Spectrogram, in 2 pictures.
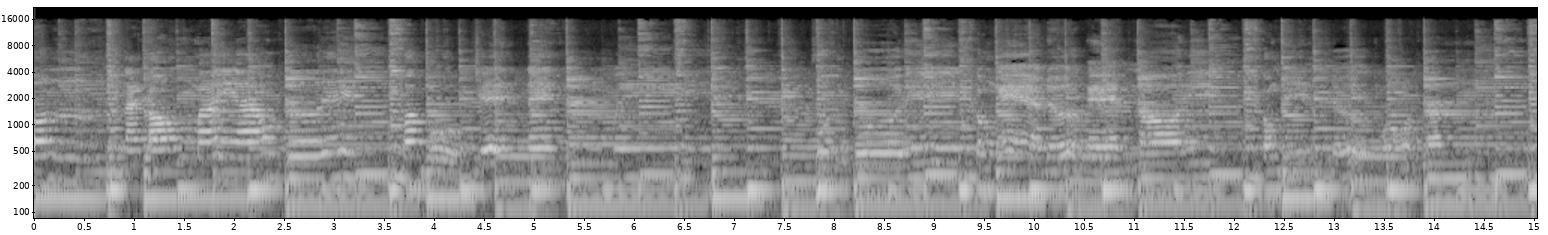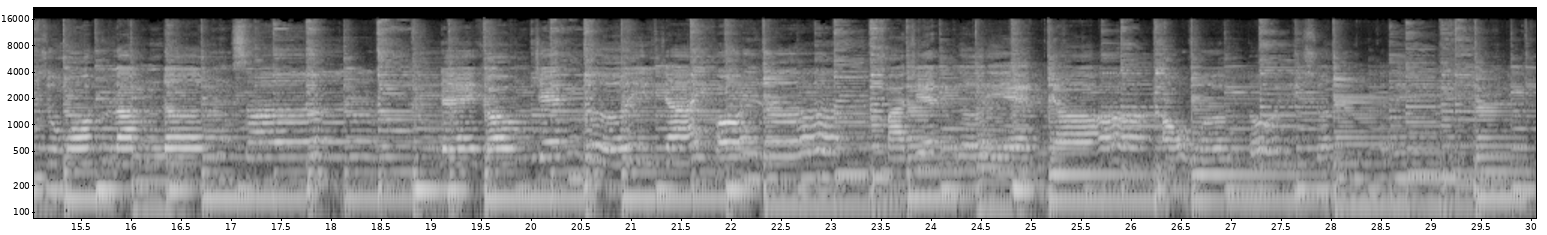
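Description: Acoustic guitar music: a guitar-led instrumental passage with a steady, repeating bass line.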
